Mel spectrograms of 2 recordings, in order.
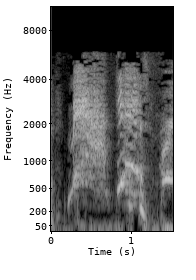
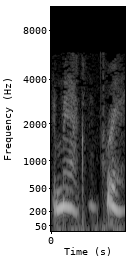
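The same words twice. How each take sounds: First: The names are said loudly in an excited voice. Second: The names are said quietly in a normal voice. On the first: "But you ask her off the air" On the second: "on the air, she's just like"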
